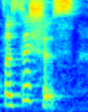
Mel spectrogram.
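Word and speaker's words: facetious: ठीक है, ये जो लाइट वाला अ होता है जिसमें हम कहते हैं फैसिशियस। ठीक है, जैसे फ सी श स, फैसिशियस।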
